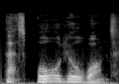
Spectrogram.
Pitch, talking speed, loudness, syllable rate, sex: 110 Hz, 200 wpm, -15 LUFS, 3.8 syllables/s, male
